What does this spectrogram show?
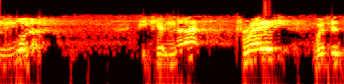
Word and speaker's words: Muna: He cannot pray in his ihram when he's at the Kaaba or Muzdalifah or in Muna, commonly called Mina, correct pronunciation Muna.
